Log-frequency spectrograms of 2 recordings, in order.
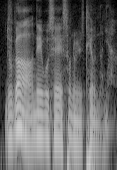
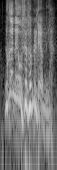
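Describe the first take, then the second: First: The question is spoken at a slow pace. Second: The question is spoken at a fast pace. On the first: "아니면" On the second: "예수님이 빨리 말했을까?"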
